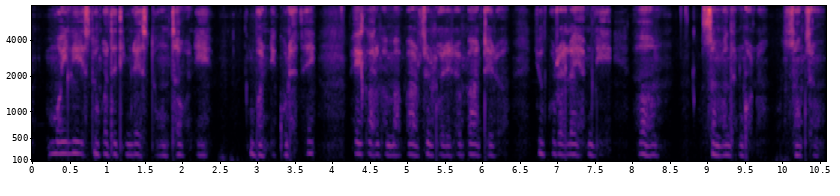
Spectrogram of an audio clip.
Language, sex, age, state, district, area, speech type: Nepali, female, 30-45, West Bengal, Kalimpong, rural, spontaneous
